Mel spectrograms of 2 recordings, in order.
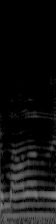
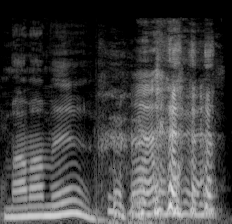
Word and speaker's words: Mamamoo: 그 발음이 맞는지 마마무가 맞는지 편하게 해달라고. Just say comfortably, Mamamoo is fine. Mamamoo.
